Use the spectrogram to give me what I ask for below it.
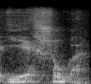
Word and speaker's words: Yeshua: Hoje em dia já não se fala mais a forma como se falava antigamente, é Yeshua, né? Não se fala Jesus.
